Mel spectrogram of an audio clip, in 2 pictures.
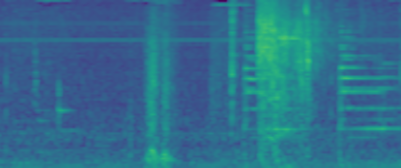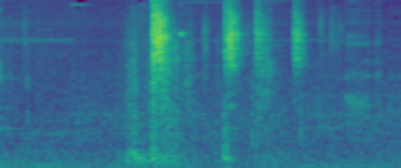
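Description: A blade swishes through the air and strikes with sharp thuds.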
